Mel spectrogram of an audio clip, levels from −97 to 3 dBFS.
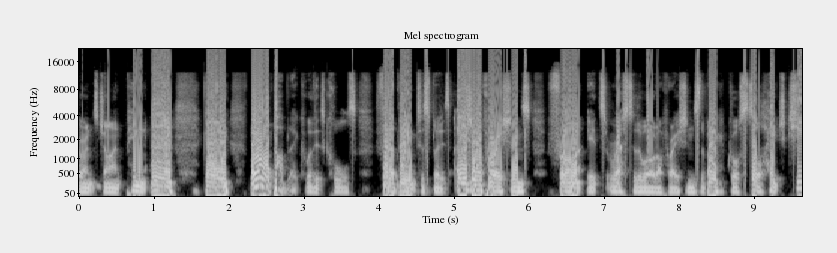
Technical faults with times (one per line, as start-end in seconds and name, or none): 0.00-9.65 integer overflow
